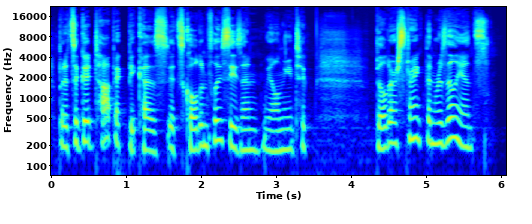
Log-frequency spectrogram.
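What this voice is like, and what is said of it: Hoarse voice. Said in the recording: “my resilience has been put to the test this week by my voice ... I'm a little hoarse.”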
